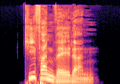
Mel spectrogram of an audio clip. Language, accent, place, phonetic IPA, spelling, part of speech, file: German, Germany, Berlin, [ˈkiːfɐnˌvɛldɐn], Kiefernwäldern, noun, De-Kiefernwäldern.ogg
- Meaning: dative plural of Kiefernwald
